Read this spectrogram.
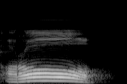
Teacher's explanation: c'est pas rou. Hein, il est emphatique. Donc c'est ro. Et deux temps. Ro. Et le reste est aminci.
